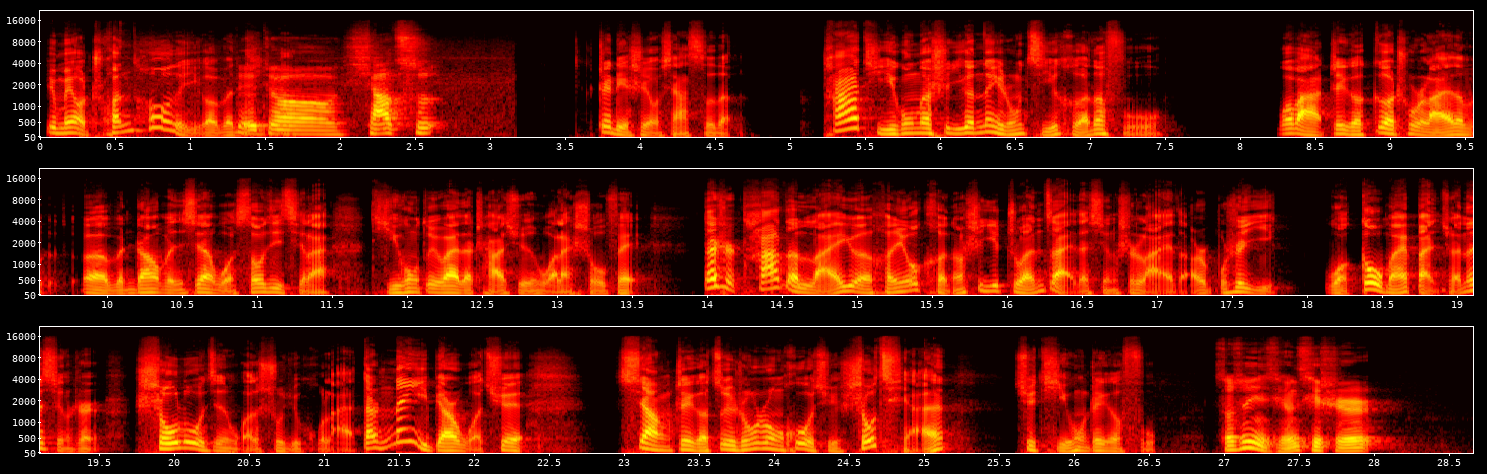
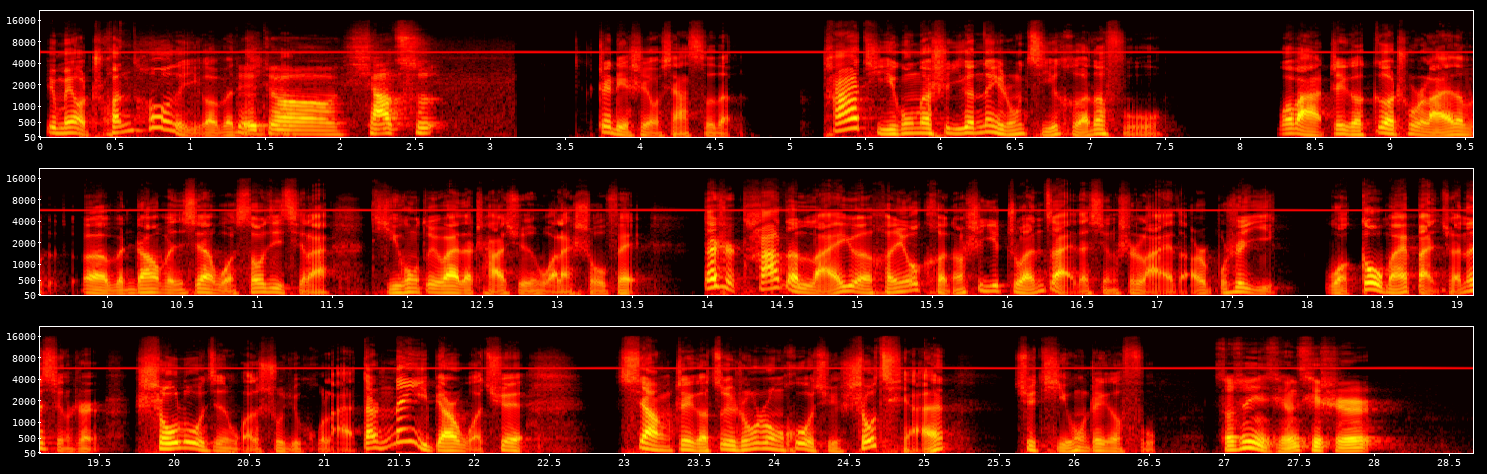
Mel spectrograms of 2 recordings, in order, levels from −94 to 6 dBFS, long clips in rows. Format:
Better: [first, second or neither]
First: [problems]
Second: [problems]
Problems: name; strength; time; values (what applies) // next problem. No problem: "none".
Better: first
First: none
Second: high-pitched whine; faint; throughout; 5.5 kHz, 20 dB below the speech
